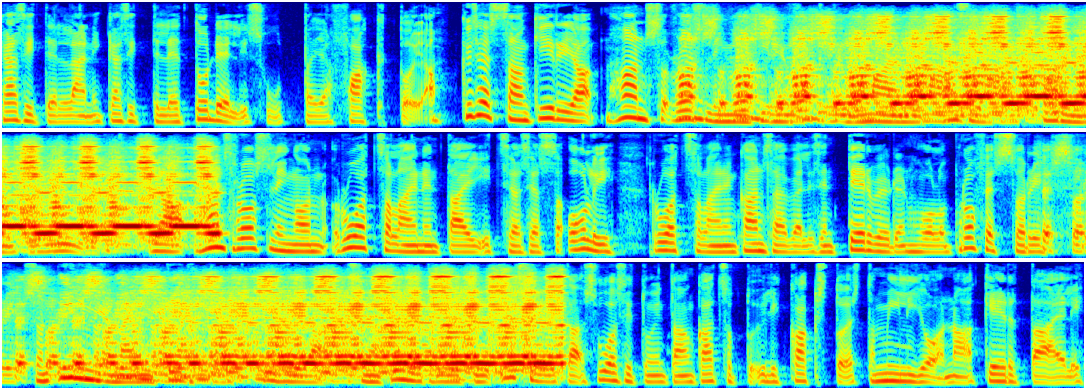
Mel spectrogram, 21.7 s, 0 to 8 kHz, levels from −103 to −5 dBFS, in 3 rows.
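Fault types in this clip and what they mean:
feedback howl: a tone near 700 Hz swells to about 11 dB over the speech, with the loop repeating every 0.4 s or so, as a mic-to-loudspeaker loop gains level each pass.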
